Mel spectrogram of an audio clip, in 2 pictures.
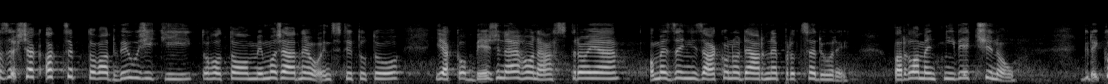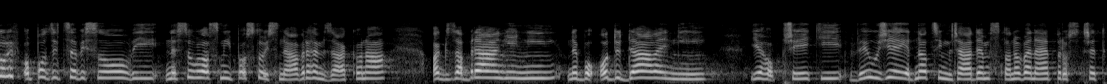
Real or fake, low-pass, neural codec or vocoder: fake; 7.2 kHz; codec, 16 kHz, 4 kbps, X-Codec, WavLM features, trained on Multilingual LibriSpeech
